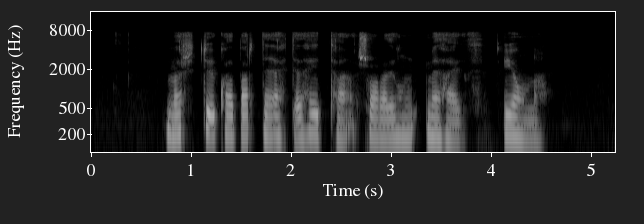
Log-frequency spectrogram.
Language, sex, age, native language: Icelandic, female, 40-49, Icelandic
